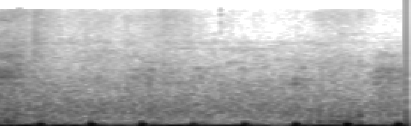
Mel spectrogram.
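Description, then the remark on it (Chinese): A person records their own rapid heartbeat during a fast, strenuous walk: it thumps steadily, about eight deep, muffled beats in under three seconds, over a soft constant hiss with no voices. “能录完自己的心跳吗？”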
